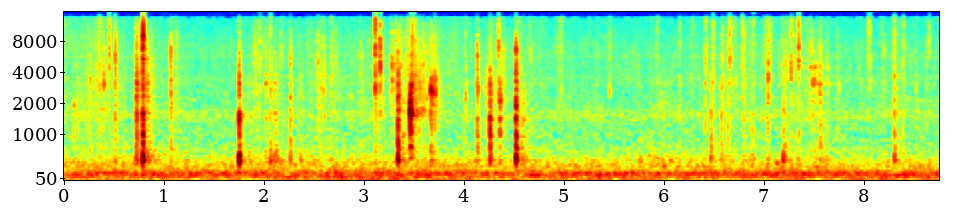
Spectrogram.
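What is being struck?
Bar of soap cut with a knife.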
